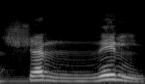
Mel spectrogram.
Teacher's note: बिल्कुल रॉ के नीचे जेर है तो हम रॉ को मोटा नहीं पढ़ सकते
